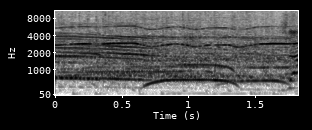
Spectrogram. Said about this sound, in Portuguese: Agora que a gente apresentou o que não presta, Isso, a gente apresenta agora a pessoa linda, maravilhosa do nosso elenco, nossa atriz querida Maria Clara Gueiro. Uma salva de palmas!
